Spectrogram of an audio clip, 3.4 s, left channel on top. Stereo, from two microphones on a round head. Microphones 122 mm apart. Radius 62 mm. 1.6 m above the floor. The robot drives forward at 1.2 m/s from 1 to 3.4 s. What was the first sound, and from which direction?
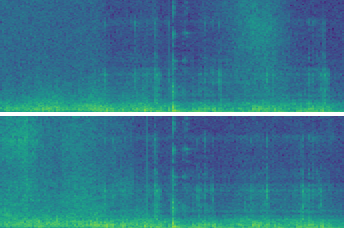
A cupboard door, 15° right (ahead or behind).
